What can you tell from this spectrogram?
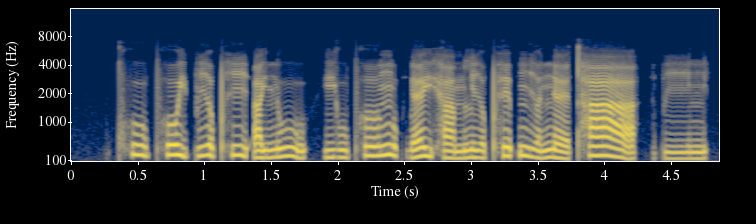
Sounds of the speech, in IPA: kʰu˥˨ pʰo˥˨jpi˥˨ə̯ pʰiː˥˨ʔa˧jnuː˥˨ | juː˩˧pʰɤː˧˥ŋo˧˩k̚ lɛː˥˨jha˩˧mli˩˧ə̯pʰe˧˥p̚ ŋi˩˧ə̯nɛː˩˧t̪ʰaː˥˨ | piː˩n

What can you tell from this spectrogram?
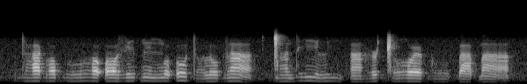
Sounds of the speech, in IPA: dʱaɡɔbʱo̤ ɦɔʔɔ ziɓĩŋoʔo tɔ̤loɡlã | ɡ͡ǁãdʱi li̤ ʔãɦə˞ɡ͡ǁoʁʷœ ɡʱo̤ ɓaɓã

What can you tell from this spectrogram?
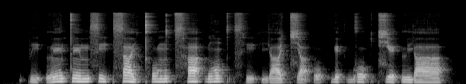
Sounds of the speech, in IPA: pi˨ʔlẽ˦ t̪ẽ˦msi˦ʔsa˥˧jkʰo˦ŋ t͡sʰa˦ʔɡɔ̃˦k̚t͡sʰi˨ʔ ja˧ t͡ɕa˨ʔo˦k̚e˦ʔ ɡo˦ʔt͡ɕe˦ʔlja˦

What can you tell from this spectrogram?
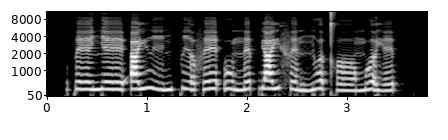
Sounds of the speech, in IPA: peː˧ɲeː˧ ʔa˧˥jʋiː˩˧ŋpi˧˩ə̯ feː˧ʔu˧˩ne˧p̚ja˧˥j fe˧˩nɲu˥˨ə̯t̪ʰɤː˩ mu˥˨ə̯je˧p̚

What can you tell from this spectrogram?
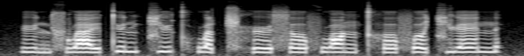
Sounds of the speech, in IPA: y̰˨˩nʂwa˧˥ɪ̯ t̪y˥˩nt͡ɕy˥kʰwä˨ ʈ͡ʂʰɻ̩˧˥sɤ˧˥fwɑ˥˩ŋkʰɤ˧˥ fɤ˥˩t͡ɕɥɛ˥n

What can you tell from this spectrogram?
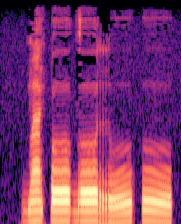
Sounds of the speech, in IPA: bã˦k͡poː˦ ɡoː˦ru˨˦ | u˦˨

